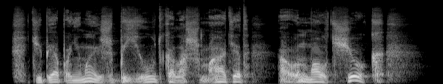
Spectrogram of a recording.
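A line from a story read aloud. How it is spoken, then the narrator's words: Indignant groan. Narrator (Russian): Он так был возмущен, застонал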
